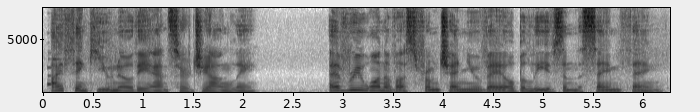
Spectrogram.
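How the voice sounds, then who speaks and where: A man playing a calm, courteous, self-sacrificing doctor in video game dialogue, with a polite, composed and reassuring manner. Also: medium pitch, normal speed, close to an everyday voice. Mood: gently resolute. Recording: background music under dialogue.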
